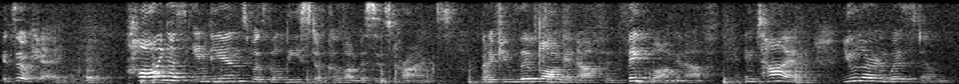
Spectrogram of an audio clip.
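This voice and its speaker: A woman's voice: medium pitch, sing-song, measured pace. An actress playing a self-assured, philosophizing woman in a live stage drama, speaking in a wry, declarative way. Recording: very echoey, noisy live theater recording.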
